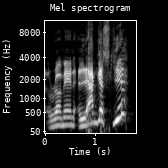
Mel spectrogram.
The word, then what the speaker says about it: Romain Langasque: Yeah, the guy at 6,600 that I like is Romain Langasque, and I butchered his, his name. He's uh, French, so I might leave that to you to pronounce his name. – Oh, He's oh, a guy that. Oh, you mean my main man, Romain Langasque? There we go. – That's how you say it.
